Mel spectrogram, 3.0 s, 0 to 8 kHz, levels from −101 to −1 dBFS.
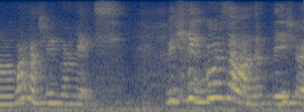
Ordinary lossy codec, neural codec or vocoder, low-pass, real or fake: none; codec, 16 kHz, 6 kbps, DAC; none; fake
